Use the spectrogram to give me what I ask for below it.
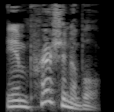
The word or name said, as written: impressionable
